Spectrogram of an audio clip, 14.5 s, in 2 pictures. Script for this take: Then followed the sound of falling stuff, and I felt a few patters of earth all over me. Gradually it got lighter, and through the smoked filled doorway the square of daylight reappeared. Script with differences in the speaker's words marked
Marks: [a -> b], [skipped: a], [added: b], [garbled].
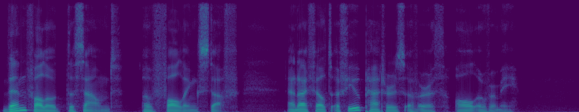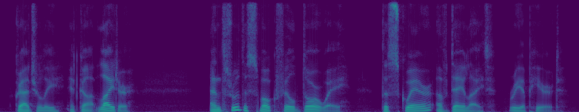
Then followed the sound of falling stuff, and I felt a few patters of earth all over me. Gradually it got lighter, and through the [smoked -> smoke] filled doorway the square of daylight reappeared.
